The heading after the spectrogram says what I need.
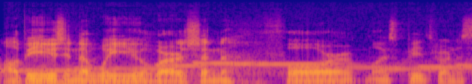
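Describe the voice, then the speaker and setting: A man's voice: low-pitched, fairly even intonation, moderate pace, background noise. A man talking casually as a speedrunner on a livestream, giving offhand, half-distracted replies while he plays. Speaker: speedrunner streaming live game attempts. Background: music.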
